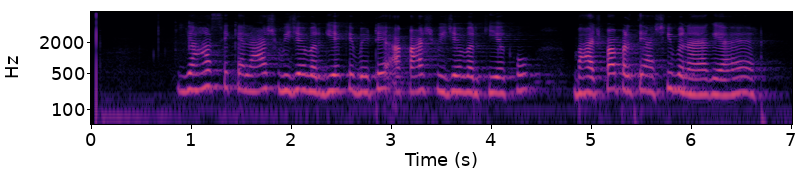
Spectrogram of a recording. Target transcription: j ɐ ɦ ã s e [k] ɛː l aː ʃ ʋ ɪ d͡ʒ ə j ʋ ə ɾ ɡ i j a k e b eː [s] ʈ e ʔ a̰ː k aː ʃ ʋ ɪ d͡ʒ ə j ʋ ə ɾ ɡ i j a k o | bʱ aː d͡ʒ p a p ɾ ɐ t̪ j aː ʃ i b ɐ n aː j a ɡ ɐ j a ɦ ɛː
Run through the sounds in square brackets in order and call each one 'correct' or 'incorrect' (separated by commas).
correct, incorrect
